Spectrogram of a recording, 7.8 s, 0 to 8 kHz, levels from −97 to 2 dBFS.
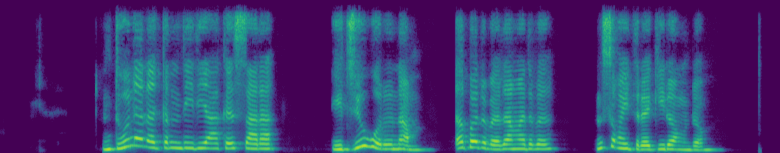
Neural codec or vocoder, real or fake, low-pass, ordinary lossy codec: codec, 24 kHz, 1.2 kbps, DualCodec; fake; 7.2 kHz; Opus, 64 kbps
